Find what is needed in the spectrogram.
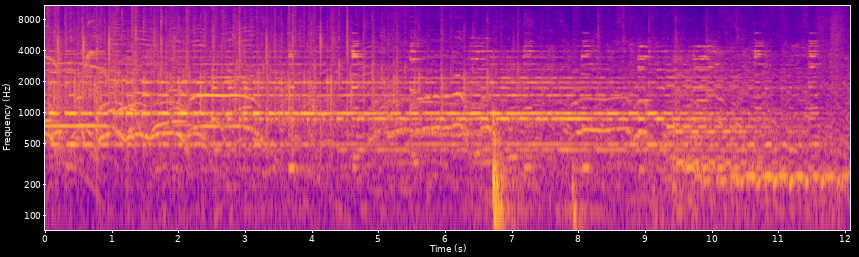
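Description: Live funk-jam band playing, with electric guitar and keyboards holding sustained notes and voices rising and falling over them; the music grows quieter near the end.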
